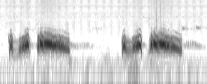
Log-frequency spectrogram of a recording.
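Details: Lure recording of a spotted dove for drawing out wild doves. Two phrases, each a brief bubbling double note followed by a long, slightly falling coo, with clean silence between.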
